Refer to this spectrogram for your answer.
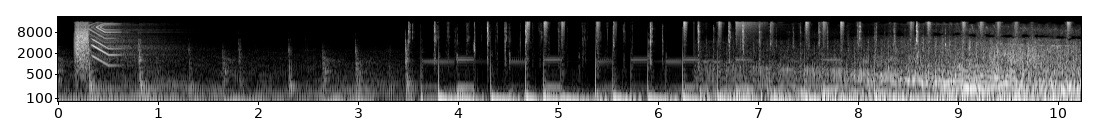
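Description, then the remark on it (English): A helicopter's rotor throbs loudly, its rapid rhythmic thumping kicking in a few seconds in over a deep, steady engine drone that continues to the end. “we haven't added a chopper. Have we?”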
